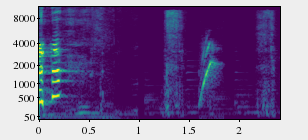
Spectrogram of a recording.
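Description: Comic sound effects laid over music: a loud hit right at the start that fades within half a second, then a quick rising boing-like sweep near the end.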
